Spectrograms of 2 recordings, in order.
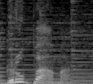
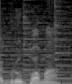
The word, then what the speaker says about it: Groupama: Biancorosso Groupama, ah no, si pronuncia Groupama, di Paolo Felicetti.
